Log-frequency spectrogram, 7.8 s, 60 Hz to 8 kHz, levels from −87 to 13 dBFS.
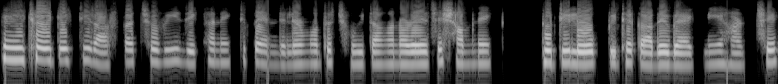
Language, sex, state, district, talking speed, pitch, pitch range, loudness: Bengali, female, West Bengal, Kolkata, 160 wpm, 200 Hz, 195-220 Hz, -18 LUFS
